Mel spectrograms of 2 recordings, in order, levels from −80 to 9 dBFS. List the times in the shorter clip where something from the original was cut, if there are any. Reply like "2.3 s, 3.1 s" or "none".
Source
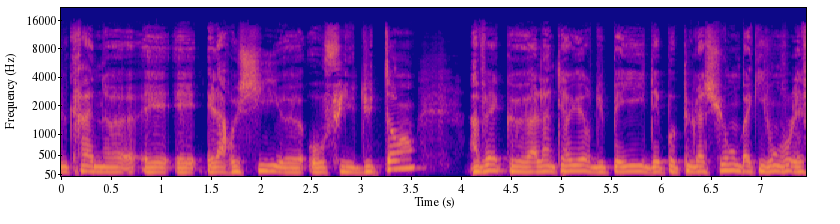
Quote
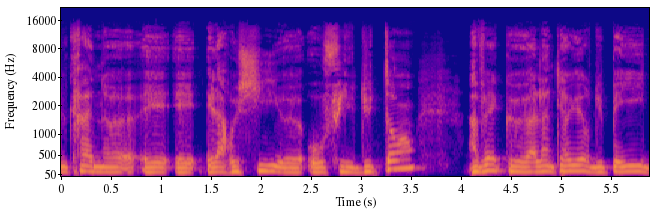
none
